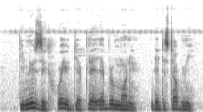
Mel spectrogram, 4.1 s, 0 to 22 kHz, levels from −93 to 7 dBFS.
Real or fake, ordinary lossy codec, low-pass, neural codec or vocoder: real; none; 19.8 kHz; none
